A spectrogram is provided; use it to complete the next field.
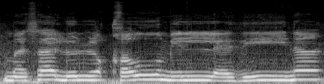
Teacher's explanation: مثل القوم الذین، قاف زبر وقو، یہ واو لین ہے اور قاف کو ہم نے موٹا یعنی کہ پر پڑھنا ہے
